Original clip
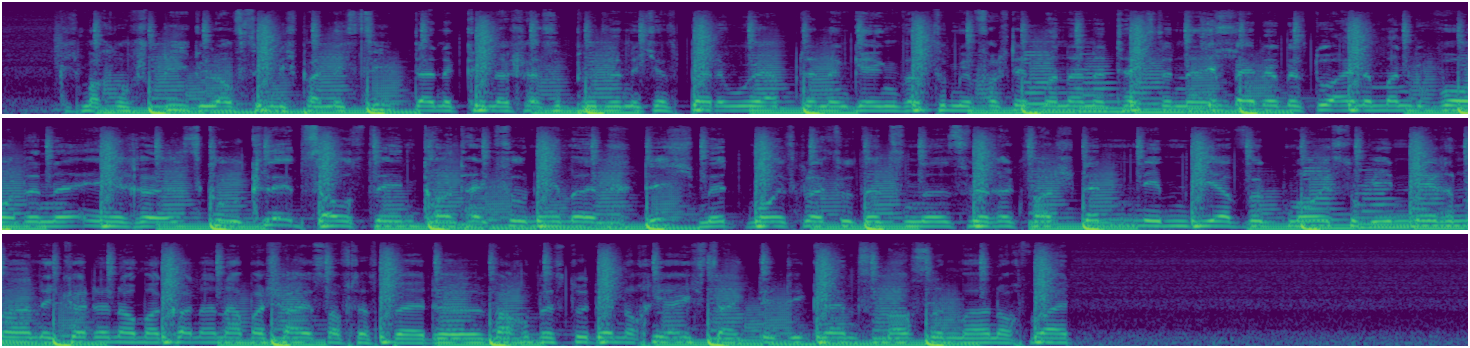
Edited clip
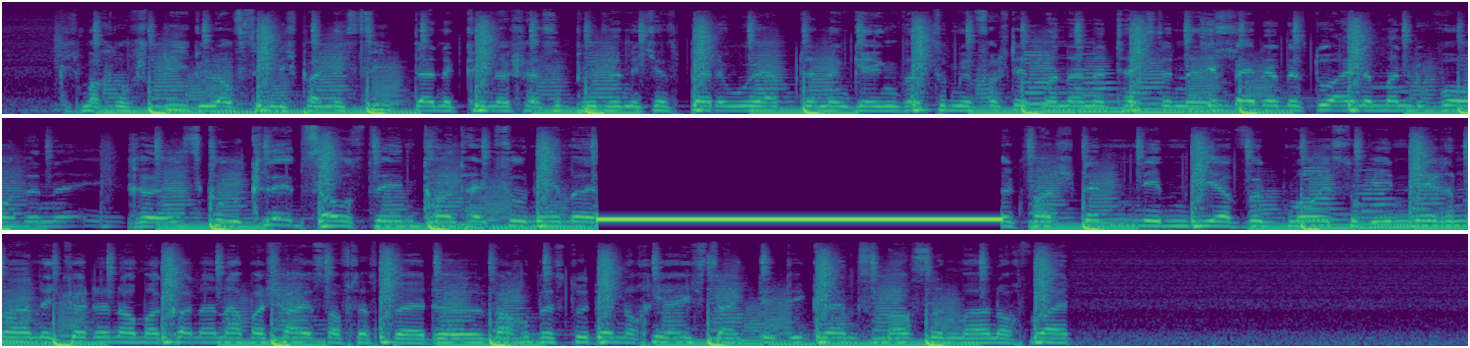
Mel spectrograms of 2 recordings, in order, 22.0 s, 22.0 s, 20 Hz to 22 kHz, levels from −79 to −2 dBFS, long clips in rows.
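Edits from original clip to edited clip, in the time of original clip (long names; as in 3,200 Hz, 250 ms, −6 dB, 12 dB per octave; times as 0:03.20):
0:07.05–0:07.96: fade out
0:10.30–0:12.33: beep over 412 Hz −12.5 dBFS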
